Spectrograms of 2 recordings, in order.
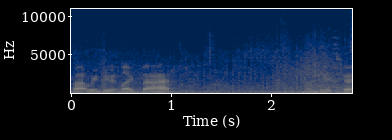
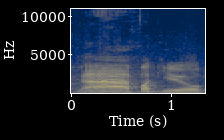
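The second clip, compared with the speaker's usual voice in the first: loud, sharp shout at the enemy; angry yell; 3 semitones higher, 15 dB louder, much slower than usual. Real, not acted. Gamer yelling at an enemy gun, loud and furious. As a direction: yell it straight at the gun that just hit you.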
